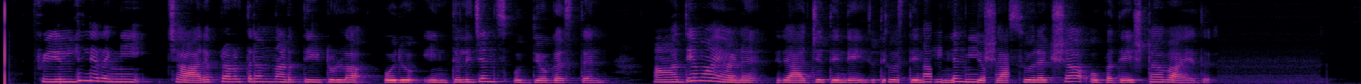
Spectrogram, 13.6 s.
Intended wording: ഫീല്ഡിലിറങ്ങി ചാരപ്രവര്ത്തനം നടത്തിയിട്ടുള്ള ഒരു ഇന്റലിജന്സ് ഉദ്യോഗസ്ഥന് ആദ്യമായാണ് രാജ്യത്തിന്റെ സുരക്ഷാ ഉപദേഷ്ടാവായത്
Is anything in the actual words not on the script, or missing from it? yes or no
yes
